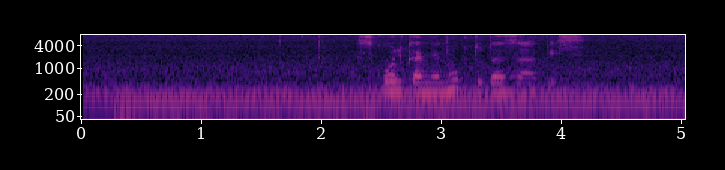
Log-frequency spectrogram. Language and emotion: Russian, neutral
